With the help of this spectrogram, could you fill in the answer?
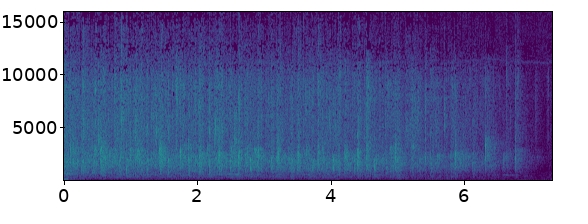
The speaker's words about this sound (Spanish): Todo el que lo crea, que le dé un aplauso al Señor.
